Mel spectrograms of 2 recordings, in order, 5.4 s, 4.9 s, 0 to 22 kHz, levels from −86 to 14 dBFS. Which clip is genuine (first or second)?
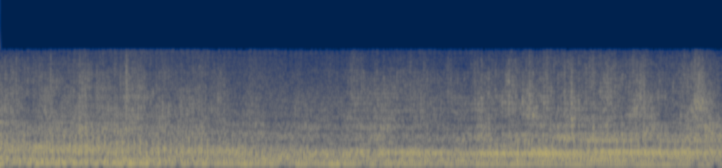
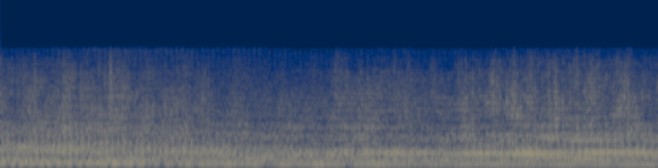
second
